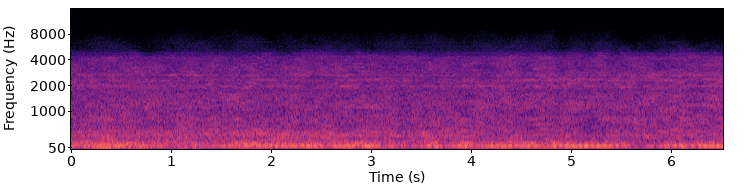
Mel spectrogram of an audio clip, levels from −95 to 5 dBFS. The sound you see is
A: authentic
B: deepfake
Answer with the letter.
B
